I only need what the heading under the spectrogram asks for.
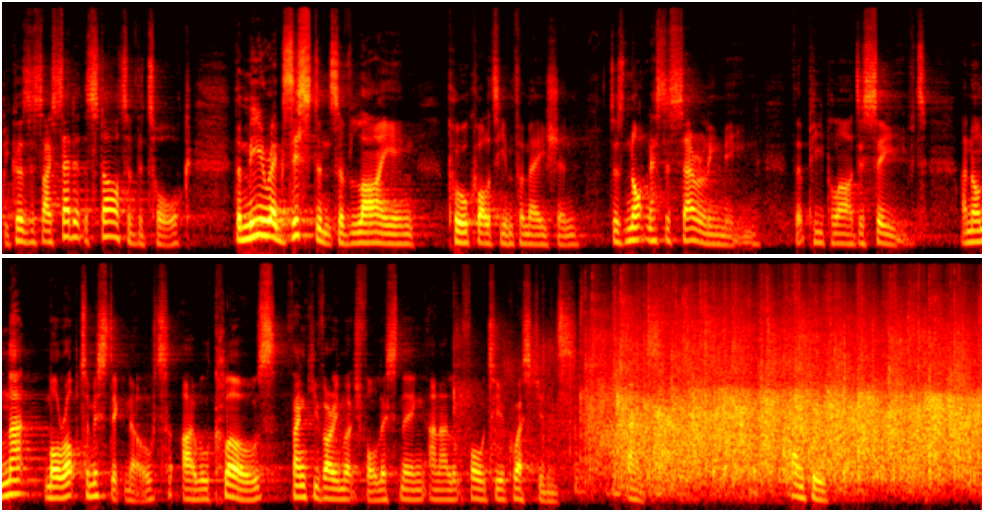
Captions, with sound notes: Because as I said at the start of the talk, the mere existence of lying poor quality information, does not necessarily mean that people are deceived. And on that more optimistic note, I will close. Thank you very much for listening, and I look forward to your questions. (audience claps) Thanks. Thank you.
